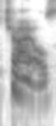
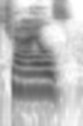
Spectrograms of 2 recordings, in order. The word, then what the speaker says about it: Chiles: her name is Lois Childs the actress trials I was wondering how do you say the trials yeah Lois Chiles c-h-i-l-e-s I always I always thought it was Childs like Julia Childs uh yes Julia Childs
